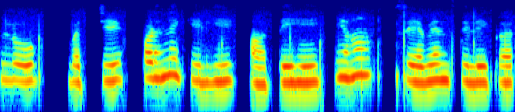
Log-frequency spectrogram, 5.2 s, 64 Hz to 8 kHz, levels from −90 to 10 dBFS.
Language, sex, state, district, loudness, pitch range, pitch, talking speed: Hindi, female, Bihar, Lakhisarai, -14 LUFS, 235-275 Hz, 245 Hz, 140 wpm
